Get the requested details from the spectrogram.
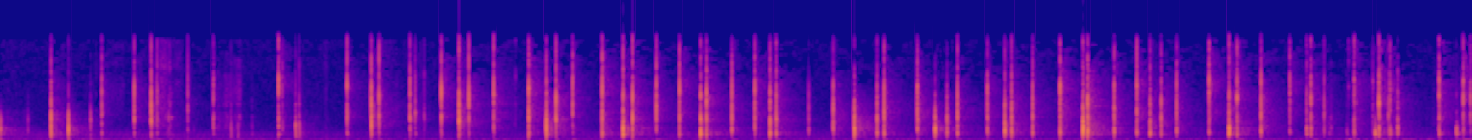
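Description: Long nails tap and scratch the glossy screen of a yellow Nintendo Switch Lite. A rapid, uneven run of sharp, bright clicks, each dying away almost instantly, is joined by faint crinkly scratching between taps, with almost no low end.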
